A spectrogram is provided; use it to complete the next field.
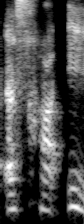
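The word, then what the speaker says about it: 十: 10 nada berapa, teman? 10 nada 2 ya, dan dia SHI ya. 10, 10. Oke, 10 itu 10 dan nada 2.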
